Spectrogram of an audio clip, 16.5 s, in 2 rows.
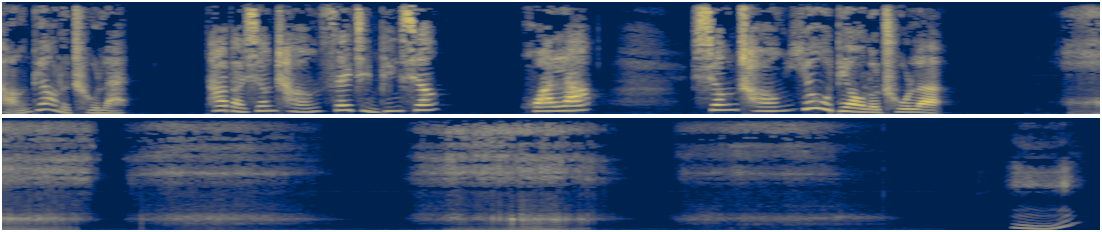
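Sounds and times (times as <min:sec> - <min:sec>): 
speech: 0:00.0 - 0:03.3, 0:03.9 - 0:04.5, 0:05.2 - 0:07.1, 0:15.8 - 0:16.4
snoring: 0:07.9 - 0:15.0.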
